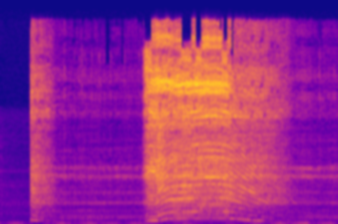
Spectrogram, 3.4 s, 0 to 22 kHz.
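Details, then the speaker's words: 1/8 RC nitro engine after leaning the high-speed needle and reducing the idle gap: a high screaming whine climbs sharply and holds higher, with rpm rising and running better. "so you can hear that rpm is getting higher it's getting better"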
